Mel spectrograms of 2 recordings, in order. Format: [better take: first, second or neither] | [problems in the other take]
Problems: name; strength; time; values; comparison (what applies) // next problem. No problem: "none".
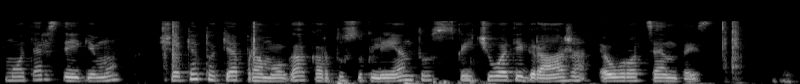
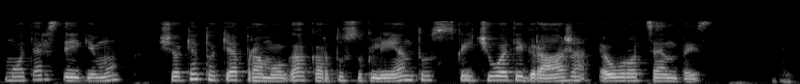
second | noise reduction (classical method Wiener filter)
